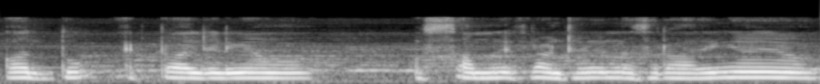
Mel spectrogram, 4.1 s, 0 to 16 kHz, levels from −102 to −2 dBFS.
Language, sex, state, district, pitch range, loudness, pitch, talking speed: Punjabi, female, Punjab, Kapurthala, 190-210 Hz, -13 LUFS, 200 Hz, 175 wpm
